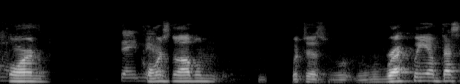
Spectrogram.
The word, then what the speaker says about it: Requiem: so far, joining Korn's new album, which is Requiem. That's how you pronounce it, and Don't FM by The Weeknd.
